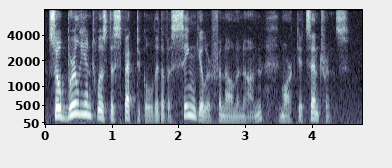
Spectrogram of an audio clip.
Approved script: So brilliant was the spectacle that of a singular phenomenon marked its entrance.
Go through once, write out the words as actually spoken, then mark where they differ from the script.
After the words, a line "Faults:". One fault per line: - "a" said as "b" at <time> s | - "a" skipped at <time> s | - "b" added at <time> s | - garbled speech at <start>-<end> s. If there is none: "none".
So brilliant was the spectacle that of a singular phenomenon marked its entrance.
Faults:
none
